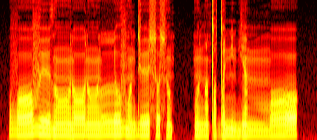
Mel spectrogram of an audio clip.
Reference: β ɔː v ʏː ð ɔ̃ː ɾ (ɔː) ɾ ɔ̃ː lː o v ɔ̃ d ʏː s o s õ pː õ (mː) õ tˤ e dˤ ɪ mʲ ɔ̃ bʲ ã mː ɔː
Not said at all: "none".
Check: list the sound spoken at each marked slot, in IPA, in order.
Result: ɔː, n

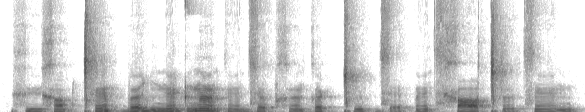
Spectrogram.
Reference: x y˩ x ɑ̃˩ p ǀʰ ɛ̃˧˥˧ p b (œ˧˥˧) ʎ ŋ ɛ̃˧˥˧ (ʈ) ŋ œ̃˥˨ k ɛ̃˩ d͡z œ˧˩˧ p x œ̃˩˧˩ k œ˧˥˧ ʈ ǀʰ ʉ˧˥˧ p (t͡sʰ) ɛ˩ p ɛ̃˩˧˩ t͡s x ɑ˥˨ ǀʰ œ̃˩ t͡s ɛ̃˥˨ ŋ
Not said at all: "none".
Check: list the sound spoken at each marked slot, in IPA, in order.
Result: œ˧˥˧, ʈ, d͡z

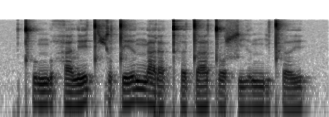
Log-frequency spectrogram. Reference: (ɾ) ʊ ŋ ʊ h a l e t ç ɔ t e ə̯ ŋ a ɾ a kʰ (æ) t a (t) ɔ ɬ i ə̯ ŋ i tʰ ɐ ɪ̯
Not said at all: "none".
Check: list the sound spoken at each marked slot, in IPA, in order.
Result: tʰ, ɐ, t

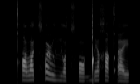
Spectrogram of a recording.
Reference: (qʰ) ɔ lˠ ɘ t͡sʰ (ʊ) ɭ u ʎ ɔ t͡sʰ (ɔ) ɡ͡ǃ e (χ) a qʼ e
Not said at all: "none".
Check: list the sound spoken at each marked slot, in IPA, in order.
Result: qʰ, ɔ, ɔ, χ

